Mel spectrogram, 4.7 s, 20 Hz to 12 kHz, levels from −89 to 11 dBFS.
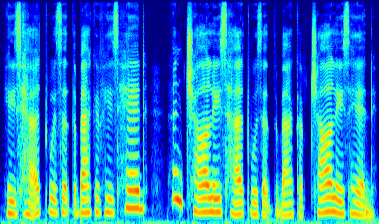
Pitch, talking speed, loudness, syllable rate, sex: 205 Hz, 240 wpm, -17 LUFS, 4.8 syllables/s, female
